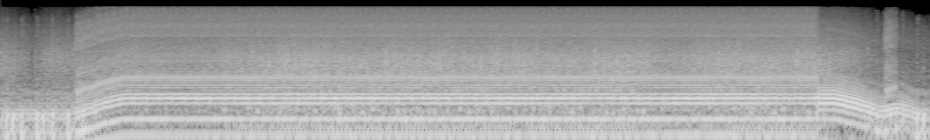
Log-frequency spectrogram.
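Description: Tyres skid and hiss on loose sand.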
